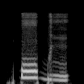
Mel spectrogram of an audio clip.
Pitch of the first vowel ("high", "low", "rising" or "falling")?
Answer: high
